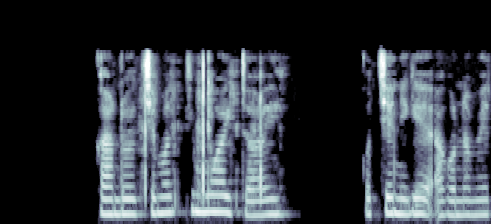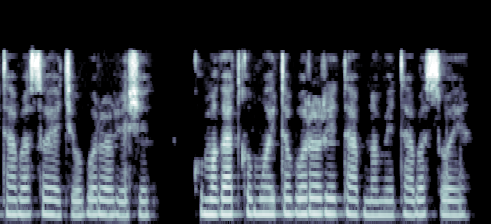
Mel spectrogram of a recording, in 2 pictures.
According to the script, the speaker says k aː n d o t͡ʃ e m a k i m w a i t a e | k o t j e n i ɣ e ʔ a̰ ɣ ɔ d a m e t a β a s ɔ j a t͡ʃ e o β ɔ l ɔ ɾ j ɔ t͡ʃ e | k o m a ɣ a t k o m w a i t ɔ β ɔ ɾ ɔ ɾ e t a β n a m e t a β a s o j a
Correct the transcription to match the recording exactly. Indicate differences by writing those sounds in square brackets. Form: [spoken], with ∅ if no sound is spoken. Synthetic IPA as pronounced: k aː n d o t͡ʃ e m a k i m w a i t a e | k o t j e n i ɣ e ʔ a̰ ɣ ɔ [n] a m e t a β a s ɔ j a t͡ʃ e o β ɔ [ɾ] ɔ ɾ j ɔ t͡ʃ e | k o m a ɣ a t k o m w a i t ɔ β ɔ ɾ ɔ ɾ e t a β n a m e t a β a s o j a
